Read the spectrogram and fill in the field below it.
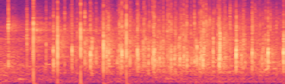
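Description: Audience applause at a Hindi poetry recital: a scattered crowd claps steadily, the sharp irregular claps staying fairly close and moderately loud throughout the brief stretch.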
